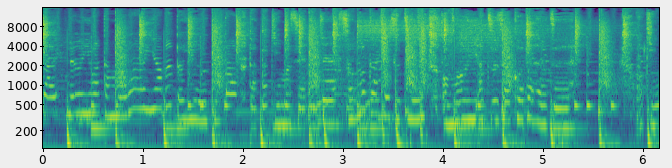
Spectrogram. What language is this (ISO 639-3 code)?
jpn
